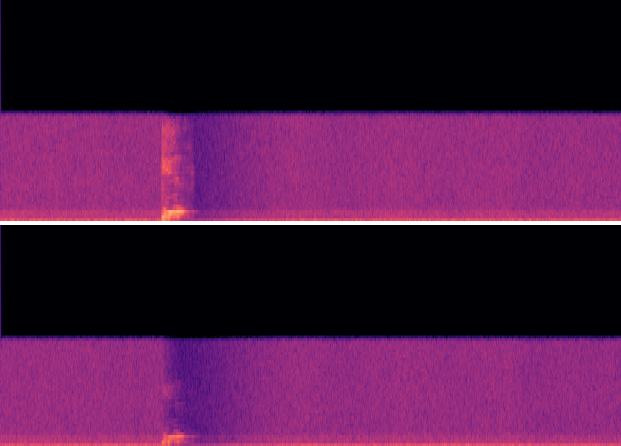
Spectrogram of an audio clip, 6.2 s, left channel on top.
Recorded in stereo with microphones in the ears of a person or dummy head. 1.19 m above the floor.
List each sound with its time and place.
1.6 s a child speaking: 80° left, 0.6 m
